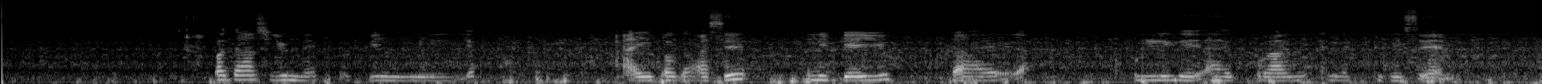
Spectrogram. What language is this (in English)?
Wolof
